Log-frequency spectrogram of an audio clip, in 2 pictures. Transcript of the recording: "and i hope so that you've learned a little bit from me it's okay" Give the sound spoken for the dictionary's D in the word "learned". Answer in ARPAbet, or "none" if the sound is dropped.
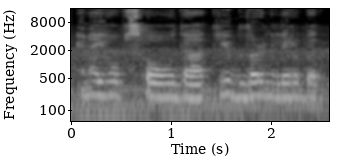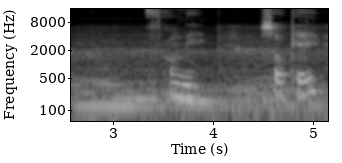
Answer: none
